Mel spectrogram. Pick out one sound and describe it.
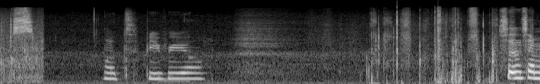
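A young woman speaks softly and sleepily close by.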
